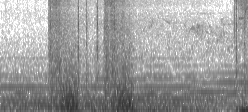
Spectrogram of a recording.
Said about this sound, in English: Today's weather is hail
